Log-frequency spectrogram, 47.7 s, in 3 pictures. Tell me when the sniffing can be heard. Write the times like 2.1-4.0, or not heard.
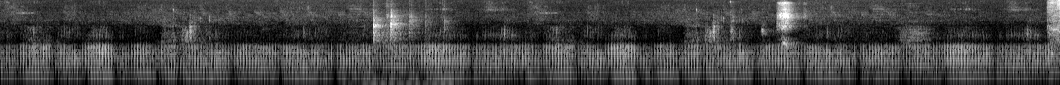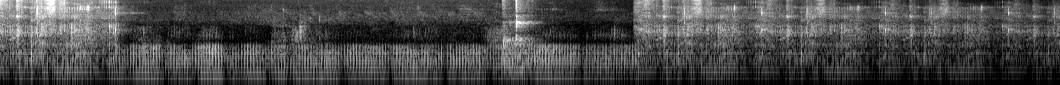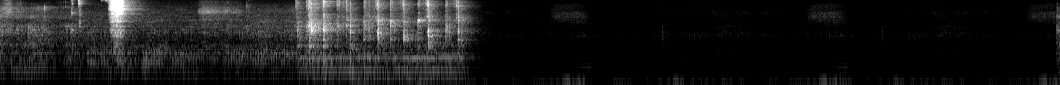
10.9-12.1, 32.9-33.7.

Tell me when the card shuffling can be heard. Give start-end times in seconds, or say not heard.
5.1-6.8, 23.4-24.0, 36.2-38.8.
